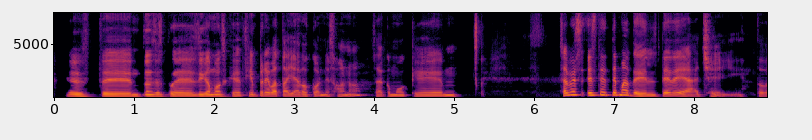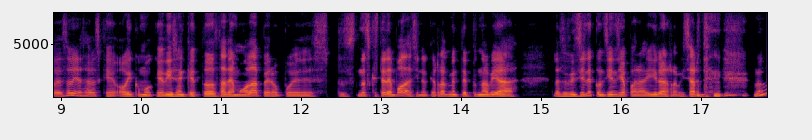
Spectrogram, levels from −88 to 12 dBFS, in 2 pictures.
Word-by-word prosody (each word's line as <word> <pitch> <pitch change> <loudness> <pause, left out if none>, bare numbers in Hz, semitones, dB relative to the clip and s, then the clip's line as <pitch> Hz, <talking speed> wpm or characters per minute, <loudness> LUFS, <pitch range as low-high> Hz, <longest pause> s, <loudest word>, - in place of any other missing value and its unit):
este, 130 -2 +2
entonces, 135 +3 +1
pues, 120 -2 +1
digamos 135 +2 +3
que 115 -2 -4
siempre 155 +7 -2
he - - +4
batallado 125 -2 -1
con 115 0 -4
eso, 120 -1 -9
¿no?, 210 - -7
o - - -37
sea, 120 0 -7
como 120 -3 -6
que, 120 -2 -3
mm 115 0 -4 1.2
¿Sabes?, 265 -1 +3
este 225 +3 +4
tema 235 0 +4
del 125 - +1
T-D-A-H 135 -4 +1
y 120 +2 -14 0.2
todo 145 +1 -4
eso, 200 +9 -3
ya 170 -4 -2
sabes 155 0 -5
que 115 -1 -6
hoy 130 +1 0
como 130 -4 -2
que 120 -1 -1
dicen 130 +2 +4
que 130 -2 -1
todo 135 +1 +3
está 130 0 +2
de 125 -1 +3
moda, 125 +7 +2
pero 120 -5 -2
pues 115 0 -6
pues, 125 -1 -10
no 160 - -2
es - - -6
que - - -11
esté 160 - +2
de 135 - +5
moda, 125 +1 +2
sino 120 -1 -7
que - - -6
realmente, 140 0 -1
pues, 130 - -10
no 130 - +4
había 130 -3 +3 0.4
la 140 - -4
suficiente 135 +5 0
conciencia 140 +4 0
para 115 -3 -3
ir 130 +3 +1
a 135 -3 +3
revisarte, 130 +3 0 0.5
¿no? 290 - -2
130 Hz, 200 wpm, -24 LUFS, 120-145 Hz, 1.2 s, de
